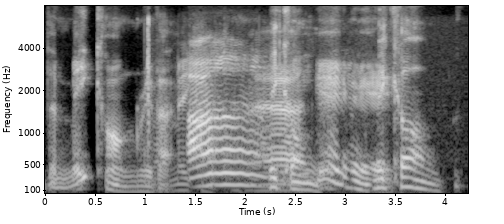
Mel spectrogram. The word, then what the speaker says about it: Mekong: Mekong. Not Megong.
